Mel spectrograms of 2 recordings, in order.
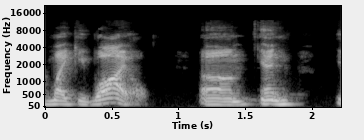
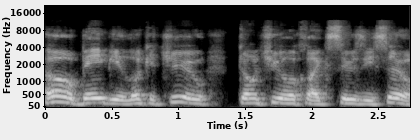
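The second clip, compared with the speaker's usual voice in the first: put-on snarky, taunting male voice. Retelling what a smoking man at a goth club said: imitating a snarky man. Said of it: "just being the snarkiest bastard on the planet".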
